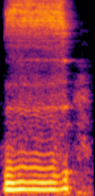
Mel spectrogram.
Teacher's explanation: you hear you also feel it in your finger so Z there is a little vibration you hear and feel on your fingers and that comes because the vocal cords are vibrating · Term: voiced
